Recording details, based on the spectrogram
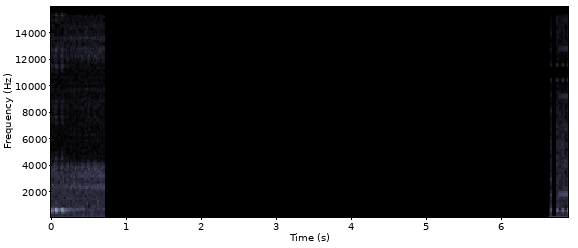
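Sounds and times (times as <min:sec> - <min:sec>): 
faint steady hiss: 0:00.2 - 0:00.8
cane toad low purring trilling call: 0:06.7 - 0:06.8.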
